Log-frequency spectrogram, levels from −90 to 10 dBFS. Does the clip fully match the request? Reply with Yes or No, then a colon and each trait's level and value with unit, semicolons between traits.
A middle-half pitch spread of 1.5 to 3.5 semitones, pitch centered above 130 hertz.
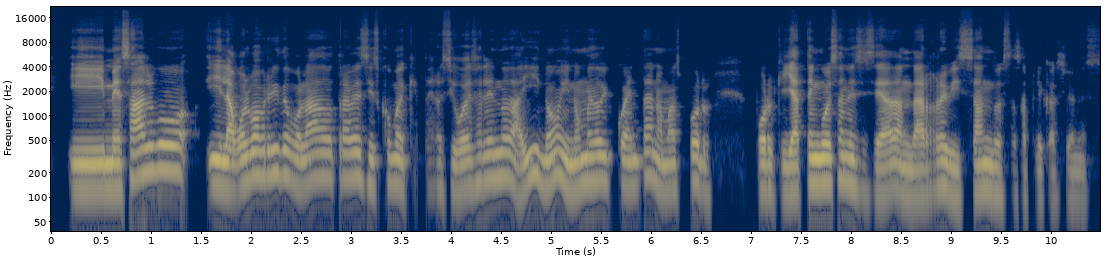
No: average, 4.6 semitones; medium, 140 Hz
